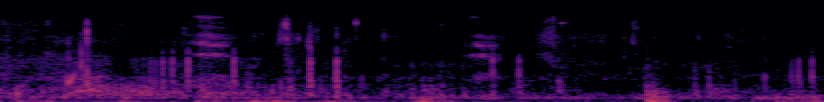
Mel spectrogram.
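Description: Near silence, with a few faint scattered clicks and ticks.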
